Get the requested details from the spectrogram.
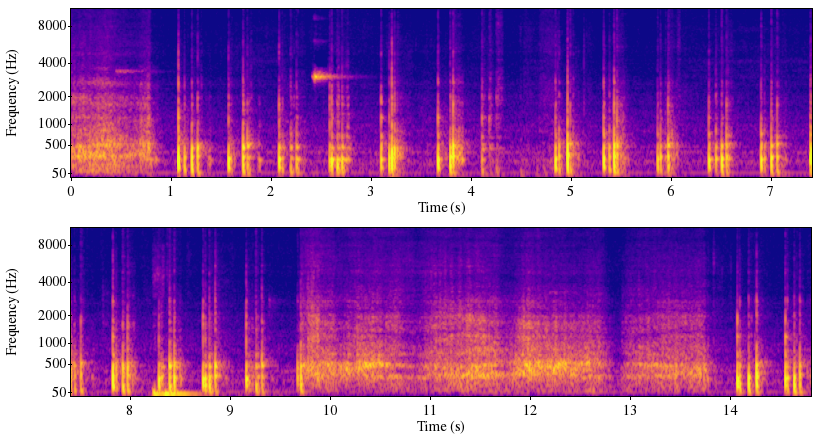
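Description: Long painted fingernails, worn through fingerless gloves, tap and scratch a closed, hollow, medium-size corrugated cardboard shipping box with packing tape, set beside the microphone. Dozens of short, dry, hollow taps come first, then a stretch of continuous rustling scratching, and a few more quick taps at the end.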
